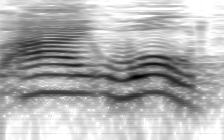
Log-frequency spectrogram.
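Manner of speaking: stubborn refusal. Retold or imitated. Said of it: "That's exactly the attitude".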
